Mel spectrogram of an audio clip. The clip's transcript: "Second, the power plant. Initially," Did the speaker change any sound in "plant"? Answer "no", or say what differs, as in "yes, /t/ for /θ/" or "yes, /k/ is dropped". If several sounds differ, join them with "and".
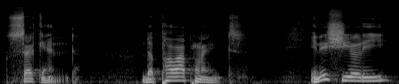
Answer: no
